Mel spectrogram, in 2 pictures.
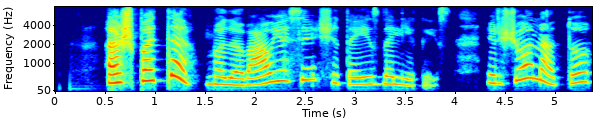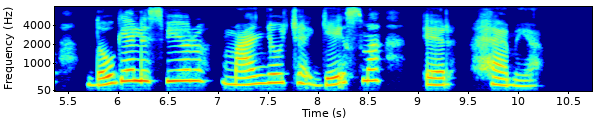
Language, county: Lithuanian, Klaipėda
